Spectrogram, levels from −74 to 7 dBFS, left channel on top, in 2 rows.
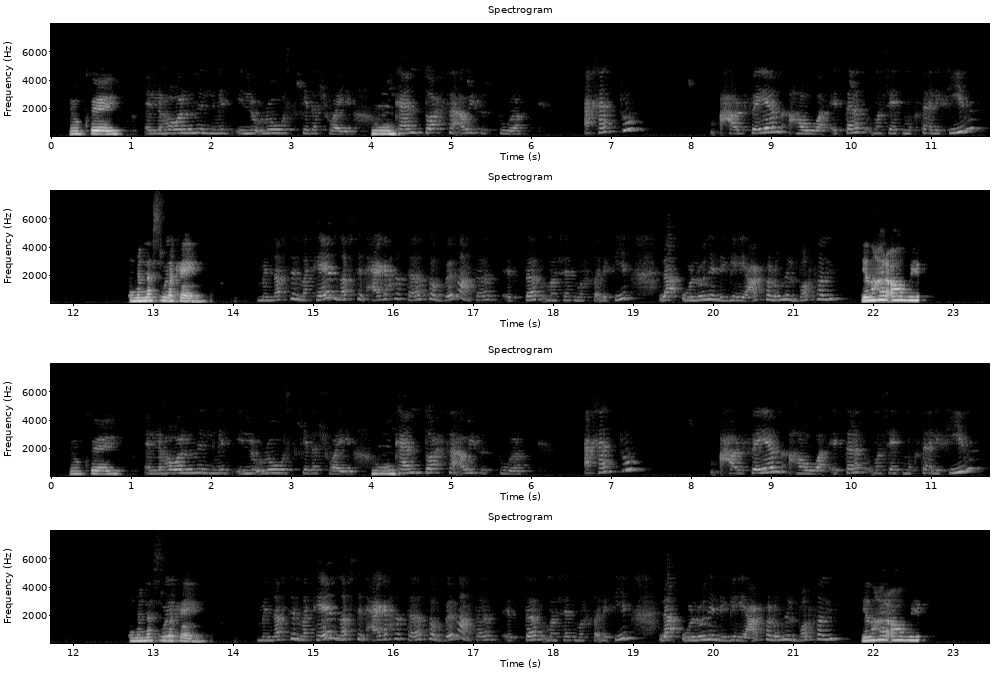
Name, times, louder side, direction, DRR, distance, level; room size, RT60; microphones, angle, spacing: voice 1, 0.2-0.9 4.0-4.3 12.7-13.6 21.9-22.6, left 7 dB, 85° left, 0.3 m, -16 dB
voice 2, 1.2-6.2 6.7-7.3 8.3-11.6 13.0-13.5 14.3-21.5, equal, 10° right, 3.4 m, -33 dB
15.0 x 5.0 x 3.6 m
head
